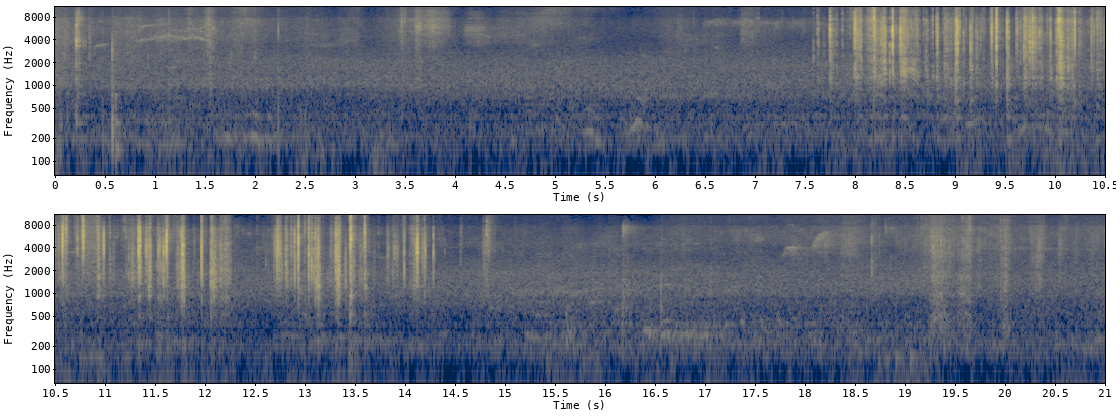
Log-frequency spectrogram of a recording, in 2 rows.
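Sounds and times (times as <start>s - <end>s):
cat scratching wood: 7.6s - 14.8s.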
